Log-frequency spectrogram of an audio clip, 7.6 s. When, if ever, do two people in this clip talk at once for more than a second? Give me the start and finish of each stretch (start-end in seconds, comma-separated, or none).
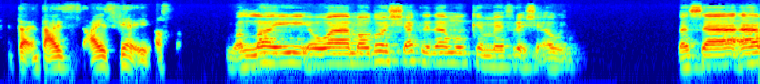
none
